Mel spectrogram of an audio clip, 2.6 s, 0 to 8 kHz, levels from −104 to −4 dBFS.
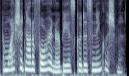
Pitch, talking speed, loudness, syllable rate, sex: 240 Hz, 280 wpm, -16 LUFS, 6.7 syllables/s, female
